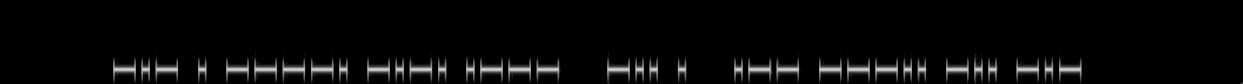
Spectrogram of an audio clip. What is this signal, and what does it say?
Morse code, heard as a keyed tone, about 17 wpm, 700 Hz. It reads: KE9CJ DE W8DK
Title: USA Callsign DE Callsign 17wpm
